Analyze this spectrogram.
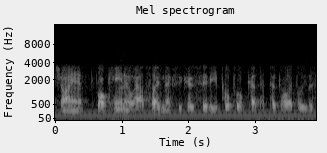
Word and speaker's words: Popocatépetl: going into that giant volcano outside Mexico City, Popocatépetl, I believe is how they say it.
